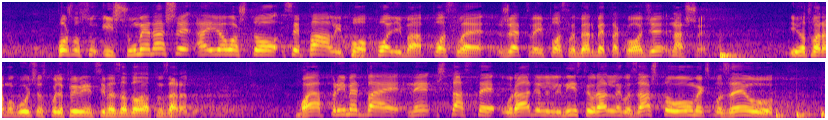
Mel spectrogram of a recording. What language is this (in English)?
Serbian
